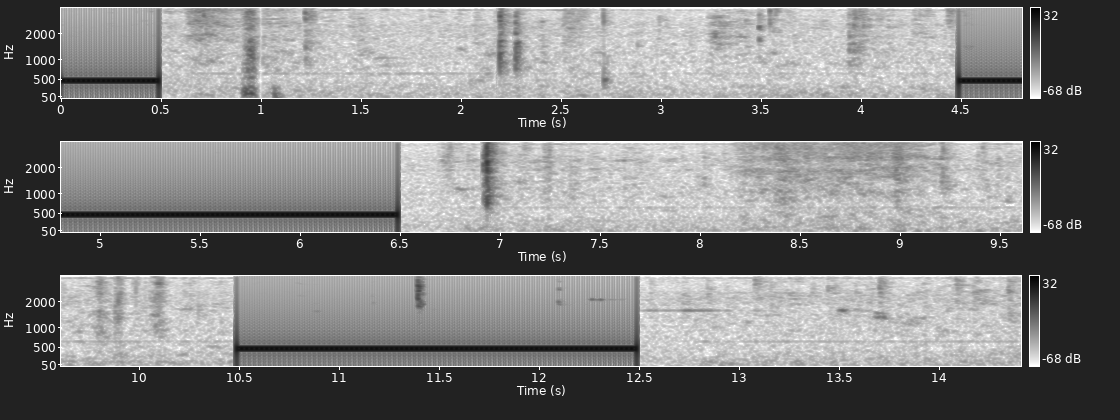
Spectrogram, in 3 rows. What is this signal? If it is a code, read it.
Ringback tone (North America), 440 + 480 Hz.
